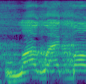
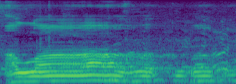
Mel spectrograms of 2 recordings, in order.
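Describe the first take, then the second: First: It is said in a loud, booming voice. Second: It is said in a soft, slow voice.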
